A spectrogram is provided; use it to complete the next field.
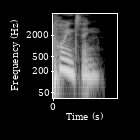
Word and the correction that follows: Ponting: Ponting, rather.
